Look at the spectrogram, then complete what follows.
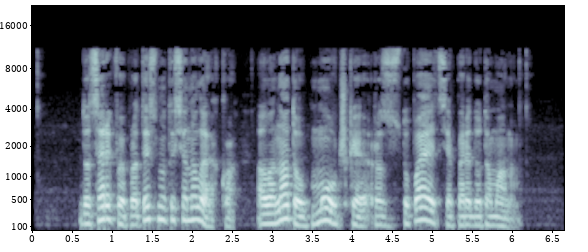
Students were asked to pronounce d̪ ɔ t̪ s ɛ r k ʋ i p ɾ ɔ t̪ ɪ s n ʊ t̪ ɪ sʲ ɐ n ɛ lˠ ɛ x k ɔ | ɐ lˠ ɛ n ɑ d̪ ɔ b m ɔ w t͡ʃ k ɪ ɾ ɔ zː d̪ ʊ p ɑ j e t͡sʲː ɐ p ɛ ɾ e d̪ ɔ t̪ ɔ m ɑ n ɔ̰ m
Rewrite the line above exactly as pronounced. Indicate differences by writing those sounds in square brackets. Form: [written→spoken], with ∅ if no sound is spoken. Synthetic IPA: d̪ ɔ t̪ s ɛ r k ʋ [i→ɪ] p ɾ ɔ t̪ ɪ s n ʊ t̪ ɪ sʲ ɐ n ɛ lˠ ɛ x k ɔ | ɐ lˠ ɛ n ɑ [d̪→t̪] ɔ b m ɔ w t͡ʃ k ɪ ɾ ɔ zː [d̪→t̪] ʊ p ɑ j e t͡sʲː ɐ p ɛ ɾ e d̪ ɔ t̪ ɔ m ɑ n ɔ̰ m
